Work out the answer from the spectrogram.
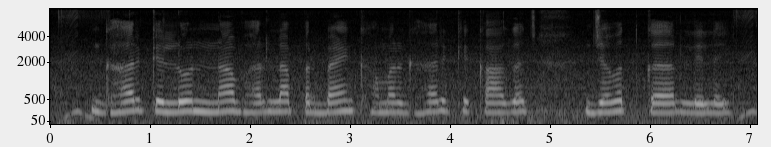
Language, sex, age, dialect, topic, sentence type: Magahi, female, 18-24, Central/Standard, banking, statement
